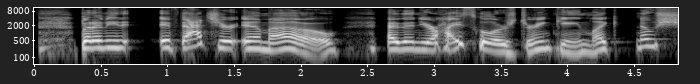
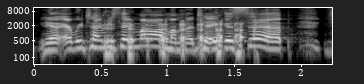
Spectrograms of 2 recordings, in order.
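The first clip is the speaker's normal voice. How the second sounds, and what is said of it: Imitates another person's voice. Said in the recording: “That's a great impression of me.”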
